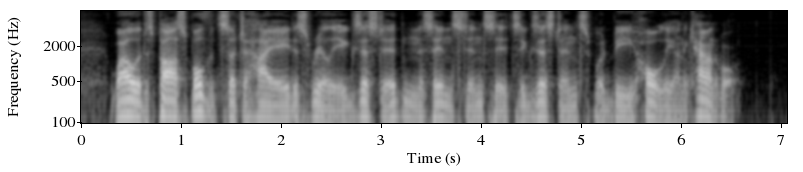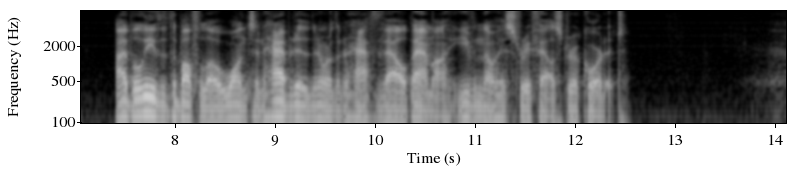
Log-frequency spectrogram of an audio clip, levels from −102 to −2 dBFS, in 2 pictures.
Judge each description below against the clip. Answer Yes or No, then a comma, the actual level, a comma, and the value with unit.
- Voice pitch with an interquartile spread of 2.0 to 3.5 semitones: Yes, average, 2.8 semitones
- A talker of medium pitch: No, very low, 95 Hz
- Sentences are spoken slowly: No, average, 160 wpm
